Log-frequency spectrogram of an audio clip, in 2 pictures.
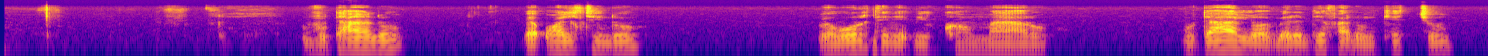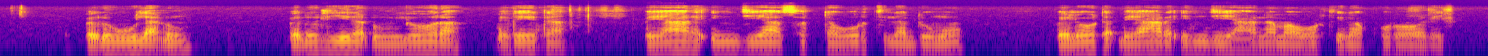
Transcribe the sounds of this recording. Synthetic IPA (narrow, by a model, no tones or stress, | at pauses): vutandɔ | ɓɛʔoltindu | ɓɛwoɾtinɛɓikʰːɔmːaːɾɔ | vutalɔɓɛɗɔdɛfaɗumket͡ʃːum | ɓɛɗɔwulaɗum | ɓɛɗɔliːɾaɗumjɔːɾa | ɓɛfɛtaɓɛjaːɾaʔiɲd͡ʒijasɔtːawoɾtinadumɔ | ɓɛlɔtaɓɛjaɾa̰ʔiɲd͡ʒijanamawoɾtinakuɾoːɾi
